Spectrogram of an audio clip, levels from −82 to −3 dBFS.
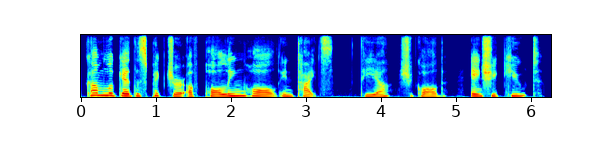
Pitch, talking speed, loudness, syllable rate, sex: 235 Hz, 155 wpm, -18 LUFS, 4.0 syllables/s, female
